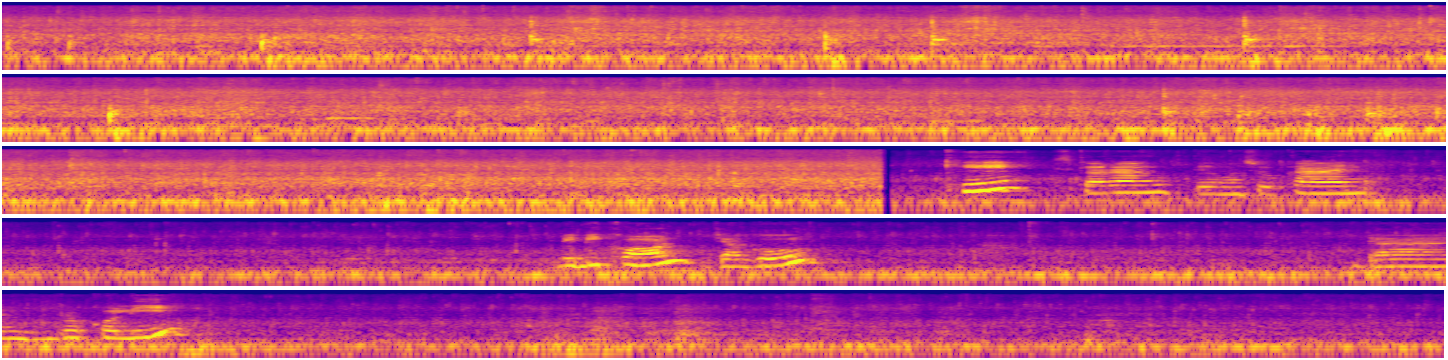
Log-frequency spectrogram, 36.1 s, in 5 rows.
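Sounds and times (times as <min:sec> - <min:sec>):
spatula scraping a pan: 0:00.0 - 0:11.2
chicken sizzling in a pan: 0:00.0 - 0:36.0.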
